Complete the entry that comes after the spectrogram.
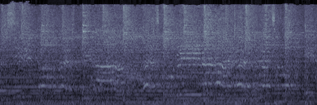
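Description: A full-band song plays steadily and loudly throughout, with dense instrumentation and sustained melodic lines, and no one talks over it.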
